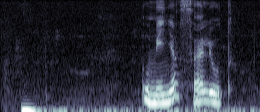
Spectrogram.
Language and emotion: Russian, positive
